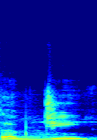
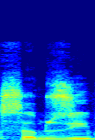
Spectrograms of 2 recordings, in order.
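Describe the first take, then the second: First: The middle consonant is a 'j' sound. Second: The middle consonant is a 'z' sound. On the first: The speaker calls it wrong. "ये वाला use कर देते हैं सब्जी। ये बहुत ज़्यादा गलत है" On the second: The speaker calls it right. "सब्ज़ी के अंदर ज़ा है"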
